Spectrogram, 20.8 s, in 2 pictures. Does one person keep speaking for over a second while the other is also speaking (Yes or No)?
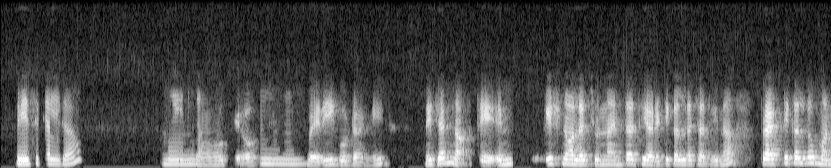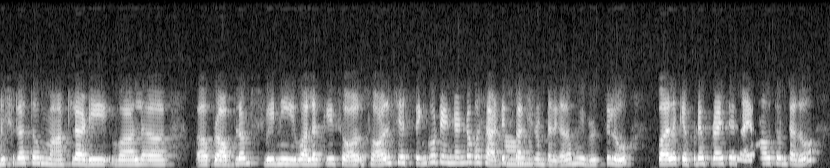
No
